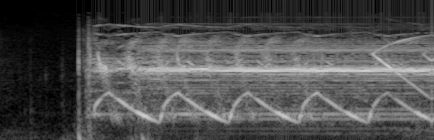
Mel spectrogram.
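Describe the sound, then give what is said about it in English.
Several electronic game show buzzers, used by comedian contestants to buzz in and answer questions, blare at once, a loud steady tone layered with repeating rising, siren-like sweeps that kick in abruptly and keep going, with no talking. “To answer the questions for points, comedians must buzz in using our high-tech buzzer system.”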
